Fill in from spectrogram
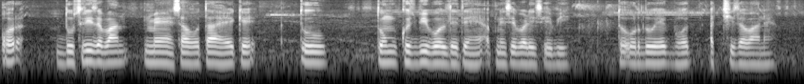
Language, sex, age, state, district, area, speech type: Urdu, male, 18-30, Uttar Pradesh, Aligarh, urban, spontaneous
